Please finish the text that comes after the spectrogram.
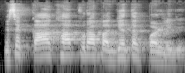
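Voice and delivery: normal talking voice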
